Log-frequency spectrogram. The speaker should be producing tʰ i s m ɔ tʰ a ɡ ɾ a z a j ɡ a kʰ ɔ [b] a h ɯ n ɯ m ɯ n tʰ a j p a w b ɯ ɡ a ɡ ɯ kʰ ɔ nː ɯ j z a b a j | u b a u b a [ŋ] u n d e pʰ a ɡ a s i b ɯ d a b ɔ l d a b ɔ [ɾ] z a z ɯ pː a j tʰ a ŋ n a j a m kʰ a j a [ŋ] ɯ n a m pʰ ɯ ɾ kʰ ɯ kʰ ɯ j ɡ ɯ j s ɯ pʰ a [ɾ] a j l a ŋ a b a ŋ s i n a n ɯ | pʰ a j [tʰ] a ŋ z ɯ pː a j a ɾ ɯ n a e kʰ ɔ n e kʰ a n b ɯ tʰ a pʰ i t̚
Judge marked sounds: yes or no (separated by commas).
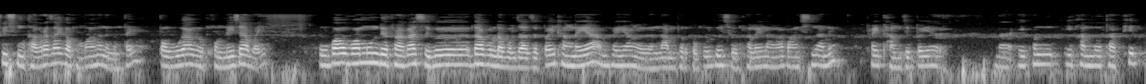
no, no, no, yes, no, yes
